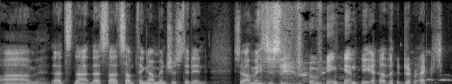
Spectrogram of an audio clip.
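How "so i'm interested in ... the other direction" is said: a real laugh breaking into the words; laughing through it. Real, not acted. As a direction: chuckle as you say it. Jokes about avoiding poverty.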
